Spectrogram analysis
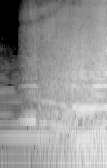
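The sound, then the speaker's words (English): Car engine of a Mercedes speeding through the night, a steady roar that builds gradually louder and fuller over about two seconds, with no voices. “My Mercedes sped east through the darkness. I clutched the wheel, staring through the windshield with lantern eyes.”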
